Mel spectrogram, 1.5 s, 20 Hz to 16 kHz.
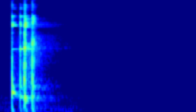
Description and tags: Glass lid on
The sound of a glass lid being removed from a jar. Achieved with glass, a Zoom h6 and some small EQ and layering.
Composer and Sound Designer.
